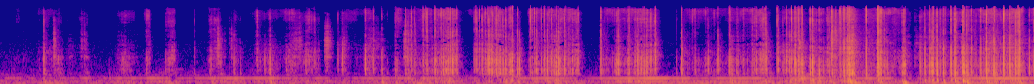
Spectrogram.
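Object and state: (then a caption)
Foam squishy toy being scratched. Long acrylic nails scratch a pink polyurethane foam donut squishy toy held in the hand, producing dense, irregular bursts of bright, raspy scratching. The scratching grows louder and busier toward the end, over a faint steady low hum.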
